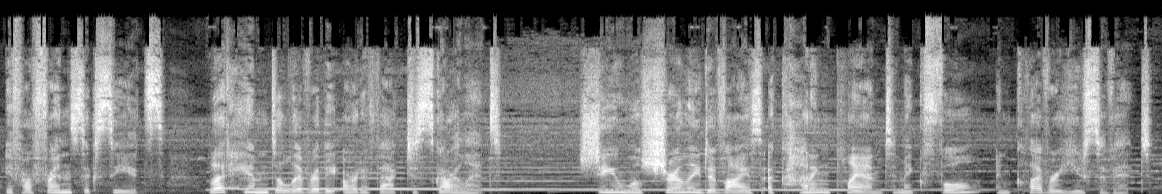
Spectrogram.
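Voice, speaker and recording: A gentle young woman from a fantasy game, played by an actress, narrates a letter in a medium-pitched voice. She is tender, hopeful and formal in phrasing, with music clearly playing behind her. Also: normal speed, close to an everyday voice. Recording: studio voice over background music.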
